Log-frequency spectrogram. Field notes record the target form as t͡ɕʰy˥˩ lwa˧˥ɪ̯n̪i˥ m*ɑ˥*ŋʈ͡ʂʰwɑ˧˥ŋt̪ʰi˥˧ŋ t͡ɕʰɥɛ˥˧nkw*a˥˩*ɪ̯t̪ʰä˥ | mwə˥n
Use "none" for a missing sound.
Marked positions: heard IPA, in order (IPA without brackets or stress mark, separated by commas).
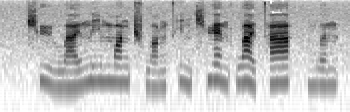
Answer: ɑ˥, a˥˩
